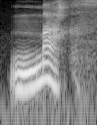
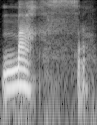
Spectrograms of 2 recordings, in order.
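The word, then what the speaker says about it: mars: it's an exception because normally final s is not pronounced in French okay we've got some exceptions this one is one of them so Mar pronounce the final s mar mar okay then ail ail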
